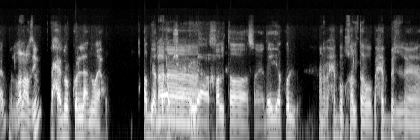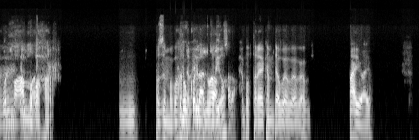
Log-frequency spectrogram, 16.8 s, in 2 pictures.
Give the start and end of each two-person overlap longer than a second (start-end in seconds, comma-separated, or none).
11.9-13.2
